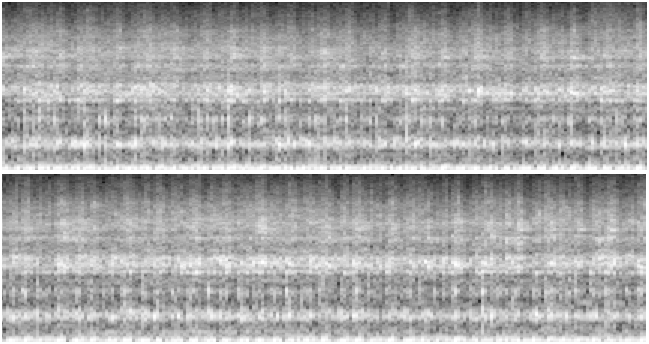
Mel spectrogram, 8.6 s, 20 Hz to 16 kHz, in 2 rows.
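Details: Finished 1977 Corvette C3 with number-matching steel-crank 4-bolt-main 350 V8 after a two-year restoration: deep, even burble holding steady idle with no knocks, ticks or misses; healthy, smooth-running.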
